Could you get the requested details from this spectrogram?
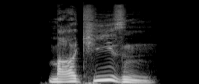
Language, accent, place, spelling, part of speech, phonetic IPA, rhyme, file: German, Germany, Berlin, Markisen, noun, [ˌmaʁˈkiːzn̩], -iːzn̩, De-Markisen.ogg
- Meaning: plural of Markise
